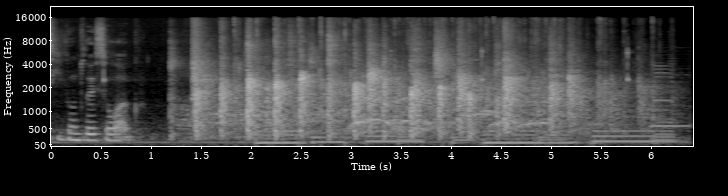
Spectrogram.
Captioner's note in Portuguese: aplausos entusiásticos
